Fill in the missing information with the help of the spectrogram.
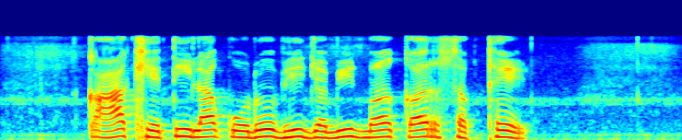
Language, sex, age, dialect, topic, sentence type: Chhattisgarhi, female, 18-24, Central, agriculture, question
